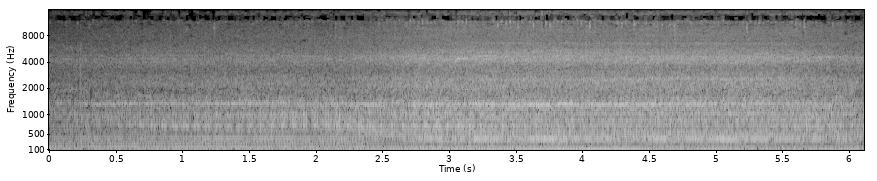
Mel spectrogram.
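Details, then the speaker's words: Nissan Altima 2.5 L idling after a new starter replaced the original factory one, following a no-crank no-start: smooth even idle, hum rises slightly with some RPM and holds, no misses or knocks; healthy. "see we're started up just like that give us some RPM just so you can believe as you see RPM needle moving car is definitely on"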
